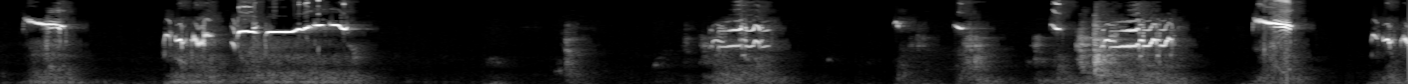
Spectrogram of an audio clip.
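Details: Oriental magpie-robin, an ornamental bird, in a bout of competitive singing with dancing: separated bursts of whistled and trilled phrases, including one long clear whistle, spaced by short silences over ten seconds.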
